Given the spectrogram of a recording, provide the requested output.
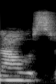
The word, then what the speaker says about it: hour: He said, we had an hour's rest. An honest person. See, these H, honest, H is silent there. Hour, H is silent there.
